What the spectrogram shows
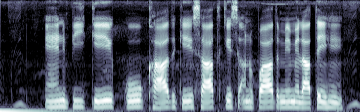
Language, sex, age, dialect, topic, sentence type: Hindi, male, 18-24, Kanauji Braj Bhasha, agriculture, question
